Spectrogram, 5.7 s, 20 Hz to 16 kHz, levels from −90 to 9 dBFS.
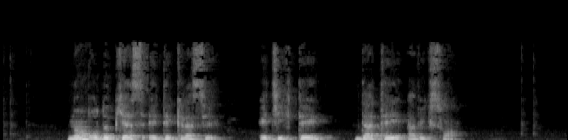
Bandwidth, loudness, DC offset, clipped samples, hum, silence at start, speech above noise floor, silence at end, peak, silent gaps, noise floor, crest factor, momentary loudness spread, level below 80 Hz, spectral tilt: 11.5 kHz; -20 LUFS; under 0.1%; under 0.1%; none; 0.7 s; 53 dB; 1.1 s; -4 dBFS; none; -72 dBFS; 18 dB; 14 LU; -58 dBFS; -8 dB/octave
